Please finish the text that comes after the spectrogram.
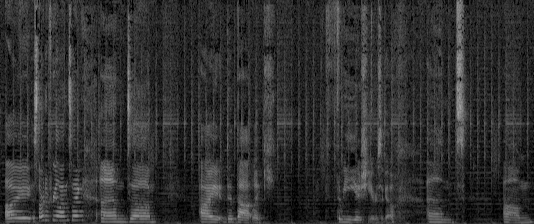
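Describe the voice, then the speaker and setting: A woman's voice: medium pitch, a little mellow. A young woman from Sweden with a Swedish accent, a freelance artist chatting casually to camera with lots of fillers and small laughs.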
